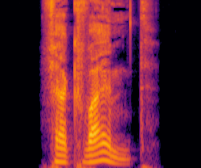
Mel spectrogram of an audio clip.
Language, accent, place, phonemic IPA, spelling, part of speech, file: German, Germany, Berlin, /fɛɐ̯ˈkvalmt/, verqualmt, verb / adjective, De-verqualmt.ogg
- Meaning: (verb) past participle of verqualmen; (adjective) smoke-filled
